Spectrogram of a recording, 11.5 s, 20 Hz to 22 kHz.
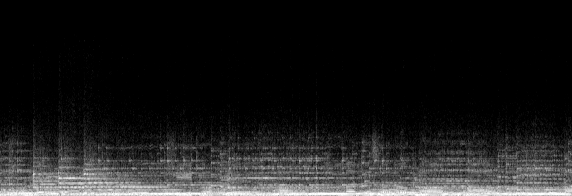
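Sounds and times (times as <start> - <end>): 
church bells ringing: 0.0 - 11.4.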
